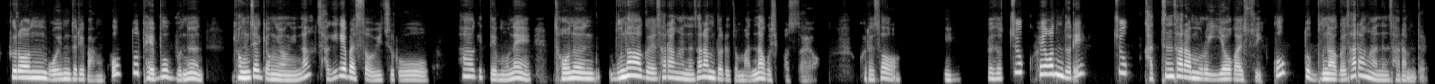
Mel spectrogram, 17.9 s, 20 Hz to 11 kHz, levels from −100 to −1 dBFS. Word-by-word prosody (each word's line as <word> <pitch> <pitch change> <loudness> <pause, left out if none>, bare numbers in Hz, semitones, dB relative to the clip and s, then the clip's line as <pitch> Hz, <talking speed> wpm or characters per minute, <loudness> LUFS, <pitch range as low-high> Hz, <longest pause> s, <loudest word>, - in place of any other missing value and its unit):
그런 200 -3 +6
모임들이 155 +1 0
많고 125 - -5
또 355 -1 -2
대부분은 175 - 0 0.4
경제 205 +3 +6
경영이나 155 - -1
자기계발서 190 -2 -1
위주로 135 -1 -5 0.4
하기 235 -3 -3
때문에 150 +2 -1 0.3
저는 180 -1 +4 0.2
문학을 210 - +5
사랑하는 185 -7 -1
사람들을 195 -8 0
좀 130 -2 -10
만나고 150 +6 -1
싶었어요. - - -19 0.6
그래서 160 -1 -5 0.6
예 145 - -3 0.4
그래서 170 -1 -3
쭉 370 0 -3 0.2
회원들이 310 - +4 0.3
쭉 345 -2 -4 0.2
같은 245 +8 0
사람으로 200 -8 +3
이어갈 155 0 -1
수 - - -16
있고 335 +7 -3 0.2
또 215 - +2
문학을 155 -1 +1
사랑하는 205 - 0
사람들 100 - -9
175 Hz, 300 characters per minute, -20 LUFS, 150-215 Hz, 0.6 s, 그런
